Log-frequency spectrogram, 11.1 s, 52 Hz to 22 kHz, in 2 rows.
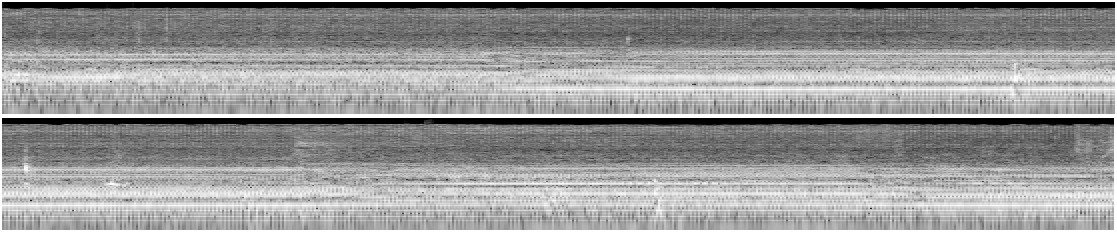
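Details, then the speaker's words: Suctioning of a patient's size 3.5 tracheostomy right after a scheduled trach change and tie tightening: a steady suction-machine motor hum whose pitch shifts as the trach is suctioned. "okay then I always like to do another section after trait change change my gloves here"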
